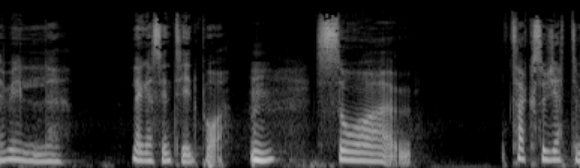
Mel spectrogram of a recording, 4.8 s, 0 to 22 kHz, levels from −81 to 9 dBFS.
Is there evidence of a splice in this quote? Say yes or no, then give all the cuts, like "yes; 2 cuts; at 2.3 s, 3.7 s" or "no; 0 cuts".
no; 0 cuts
